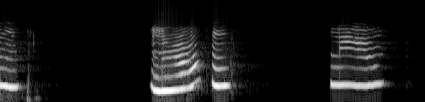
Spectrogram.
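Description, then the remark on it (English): A man's voice imitates a cat meowing: four short, fairly loud mews, two quick ones in the middle, with pauses between and no other talking. “Your husband's meowing.”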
